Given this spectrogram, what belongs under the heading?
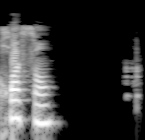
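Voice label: "croissant", French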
